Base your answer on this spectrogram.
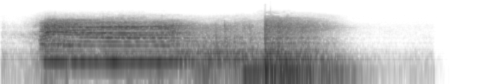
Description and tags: Okay, about this small bibliothek there is a story to tell.
Maybe a year ago my mother phoned me and asked if I could give her a hand because the door to her kitchen was squeaking.
After work I went to her, went down to the cellar, took the can with the lubricating grease, went upstairs and made my mother happy.
Then I putted the grease back and went upstairs. Whe sat down, drank a cup of coffee. Then I had to go to the toilet and
noticed that the toilet door was squeaking too. So I went down to the cellar again and took once again the grease.
Now I thought, before I make the stairs again, I'll show if any other thing in my mothers house is squeaking.
It was terrible! I swear, never in my entire life I've been in a house where so many different things were squeaking so impassionated.
First off all I went back to my car and took my cheap dictaphone I use for work. And before I putted grease on those squeaking things I recorded them.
